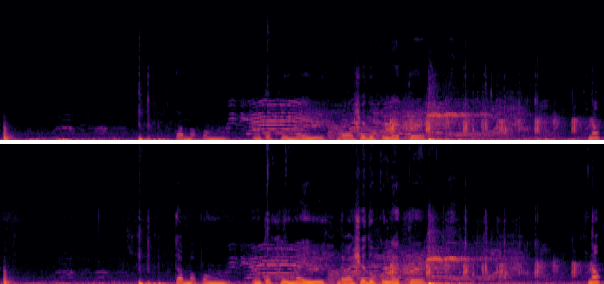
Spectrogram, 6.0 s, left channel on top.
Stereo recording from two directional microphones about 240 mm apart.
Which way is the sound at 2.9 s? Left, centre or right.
Right.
